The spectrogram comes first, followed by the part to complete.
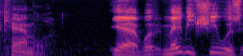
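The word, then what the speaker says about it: Kamala: i wonder you know camilla camilla harris always kind of giggles and laughs and uh it's pronounced camella yeah well maybe she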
